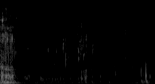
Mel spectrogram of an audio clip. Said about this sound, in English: Do we slurp into the mic? Is that part of it? Nice. Yeah, it's a good slurp, yeah.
